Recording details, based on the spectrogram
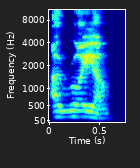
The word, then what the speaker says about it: Arroyo: So the native people who lived here long before we did, they had sacred places like the Devil's Gate, where the, I believe it's pronounced Arroyo, A-R-R-O-Y-O. – Arroyo. It's Arroyo.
